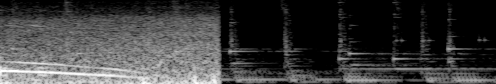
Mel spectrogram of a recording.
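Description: A small group of people cheering, one voice holding a long falling "whoa", cut off abruptly about a second in. Then background music of light, quick plucked notes with a steady beat.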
